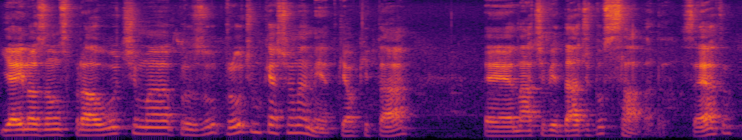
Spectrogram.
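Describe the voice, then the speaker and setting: A man's voice: medium pitch, moderate pace. A male language teacher giving a remote class, explaining step by step and often checking in with his students. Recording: roomy echo.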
